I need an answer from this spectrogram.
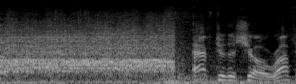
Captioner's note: audience cheering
